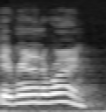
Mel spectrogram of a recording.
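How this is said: It sounds like a casual, mildly interested remark. The speaker is only reporting the news, not asking for help. "It could be said in that tone, oh look"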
